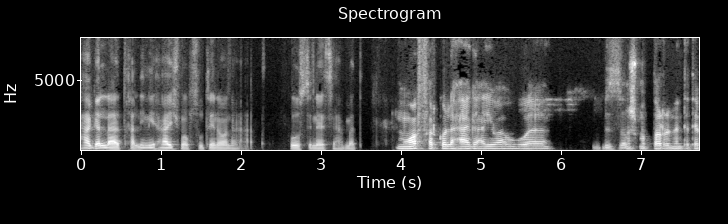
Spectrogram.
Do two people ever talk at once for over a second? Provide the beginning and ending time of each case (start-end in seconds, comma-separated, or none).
none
